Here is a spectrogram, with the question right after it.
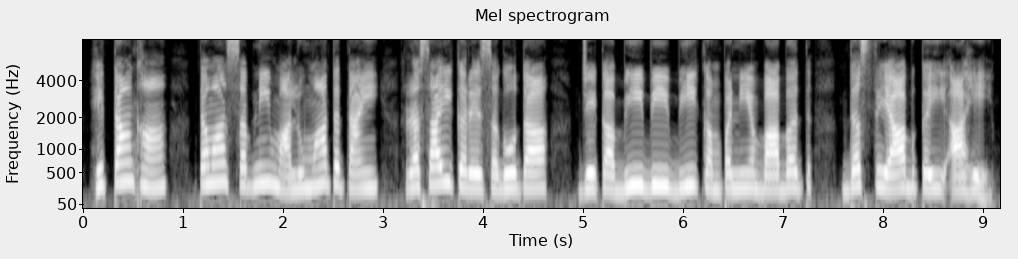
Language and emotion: Sindhi, neutral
